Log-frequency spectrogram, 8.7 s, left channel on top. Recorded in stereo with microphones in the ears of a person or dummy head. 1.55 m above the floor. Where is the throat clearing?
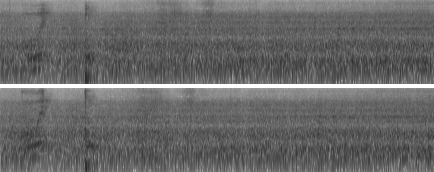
60° right (ahead or behind), 8 m.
